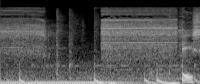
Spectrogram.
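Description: Cordless drill unscrewing the side pieces of a wooden arch frame, whining in two short bursts: one ending about half a second in, the other from about a second in until just before the end.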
